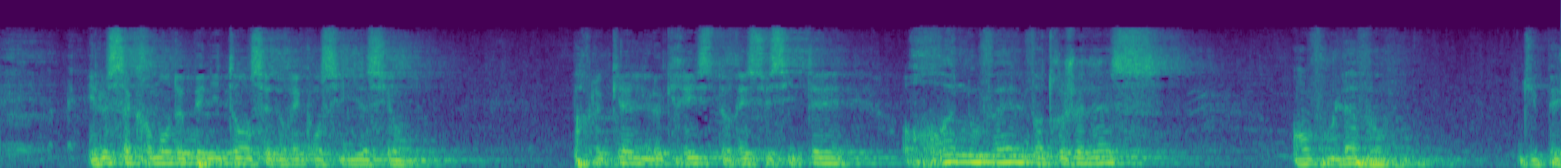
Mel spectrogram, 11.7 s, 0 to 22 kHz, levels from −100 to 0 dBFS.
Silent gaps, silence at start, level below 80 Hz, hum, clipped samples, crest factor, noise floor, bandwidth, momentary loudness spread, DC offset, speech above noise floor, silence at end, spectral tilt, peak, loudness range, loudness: none; 0.05 s; -50 dBFS; none; under 0.1%; 18 dB; -55 dBFS; 11.5 kHz; 14 LU; under 0.1%; 33 dB; 0 s; -6.5 dB/octave; -6 dBFS; 3 LU; -24 LUFS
